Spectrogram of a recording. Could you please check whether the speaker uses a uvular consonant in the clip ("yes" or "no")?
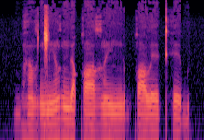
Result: yes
